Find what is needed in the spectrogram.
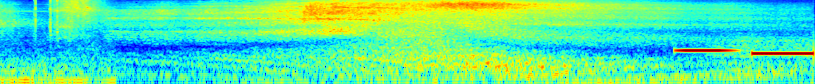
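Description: Airliner engine noise swelling to a peak about halfway through and easing off. Near the end comes the two-note cabin chime, high then low, that signals a PA announcement.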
